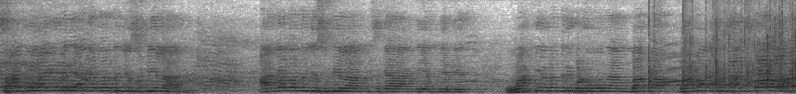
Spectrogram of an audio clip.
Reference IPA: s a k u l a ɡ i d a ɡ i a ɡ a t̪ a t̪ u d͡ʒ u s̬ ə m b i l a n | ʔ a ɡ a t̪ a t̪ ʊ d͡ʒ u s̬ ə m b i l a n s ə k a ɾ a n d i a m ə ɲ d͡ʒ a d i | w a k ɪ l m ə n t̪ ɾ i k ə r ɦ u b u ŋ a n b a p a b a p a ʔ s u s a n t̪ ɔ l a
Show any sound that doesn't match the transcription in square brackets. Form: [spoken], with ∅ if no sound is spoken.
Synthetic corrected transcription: s a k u l a ɡ i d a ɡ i a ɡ a t̪ a t̪ u d͡ʒ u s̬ ə m b i l a n | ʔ a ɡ a t̪ a t̪ [u] d͡ʒ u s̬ ə m b i l a n s ə k a ɾ a [ŋ] d i a m ə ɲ d͡ʒ a d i | w a k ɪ l m ə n t̪ ɾ i [p] ə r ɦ u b u ŋ a n b a p a b a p a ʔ s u s a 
